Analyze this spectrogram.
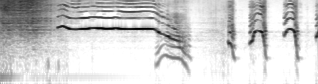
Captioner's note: cow mew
